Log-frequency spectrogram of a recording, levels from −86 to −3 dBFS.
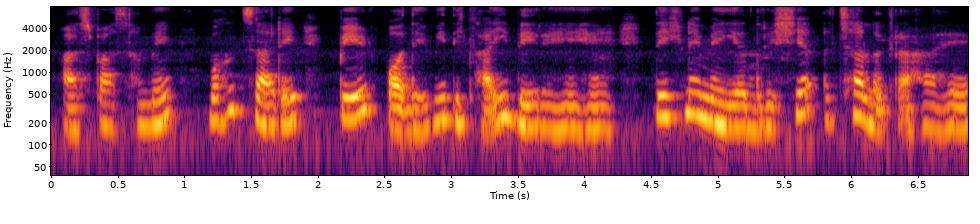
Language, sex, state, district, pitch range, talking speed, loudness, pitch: Hindi, female, West Bengal, Kolkata, 165-230 Hz, 165 wpm, -20 LUFS, 195 Hz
